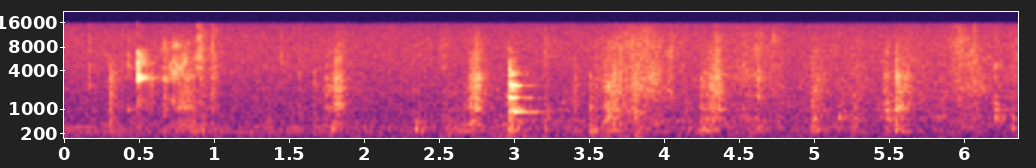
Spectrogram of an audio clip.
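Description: Close-up mouth sounds of chewing a mouthful of bowtie Caesar pasta salad: faint wet smacks and clicks, several a second. About three seconds in, the loudest sound is a single short clink with a brief ring, as the wooden chopsticks are set down in the glass bowl.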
